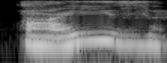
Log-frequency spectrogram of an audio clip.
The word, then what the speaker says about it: eyes: à ivan les yeux attention à la prononciation de chevaux larmes eyes ça commence par le son aïe comme quand on se fait mal eyes et le dernier censé le sont heureuses eyes les yeux dans ces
